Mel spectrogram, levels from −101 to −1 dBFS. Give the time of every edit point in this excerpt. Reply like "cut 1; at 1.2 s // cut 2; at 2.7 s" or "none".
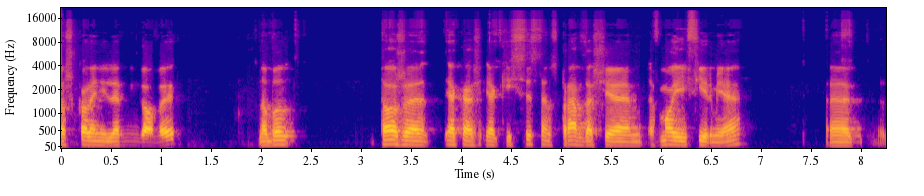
none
